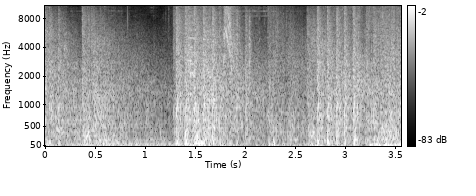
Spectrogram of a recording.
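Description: Dense, rapid gunfire from German weapons in a World War I video game battle on the Tannenberg line, continuous overlapping bursts and cracks at mid distance, loud and relentless throughout.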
